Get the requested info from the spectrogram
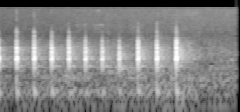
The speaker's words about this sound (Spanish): Dice, yo estoy tocando la puerta.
